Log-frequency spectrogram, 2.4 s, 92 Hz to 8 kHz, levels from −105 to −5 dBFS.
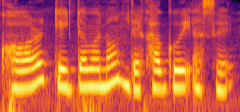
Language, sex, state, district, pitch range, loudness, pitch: Assamese, female, Assam, Kamrup Metropolitan, 240-260 Hz, -13 LUFS, 245 Hz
